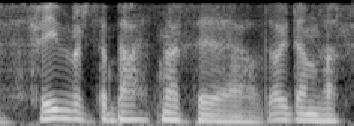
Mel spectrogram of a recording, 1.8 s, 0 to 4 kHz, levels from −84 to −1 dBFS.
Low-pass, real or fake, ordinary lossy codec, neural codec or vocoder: 3.6 kHz; fake; none; autoencoder, 22.05 kHz, a latent of 192 numbers a frame, VITS, trained on many speakers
